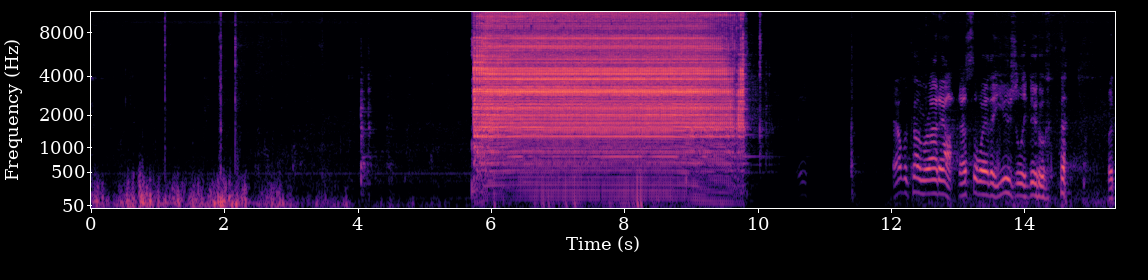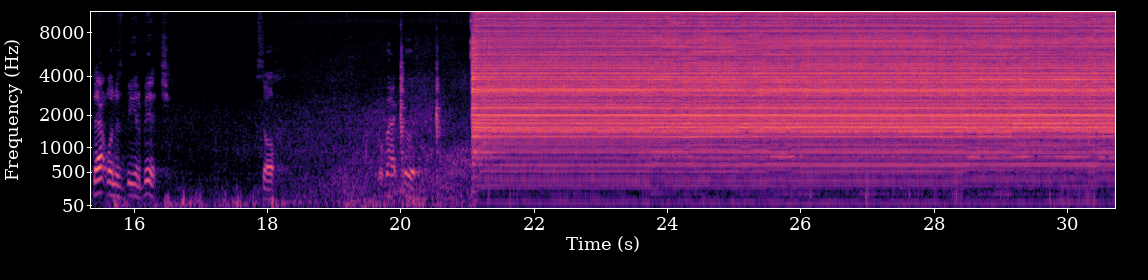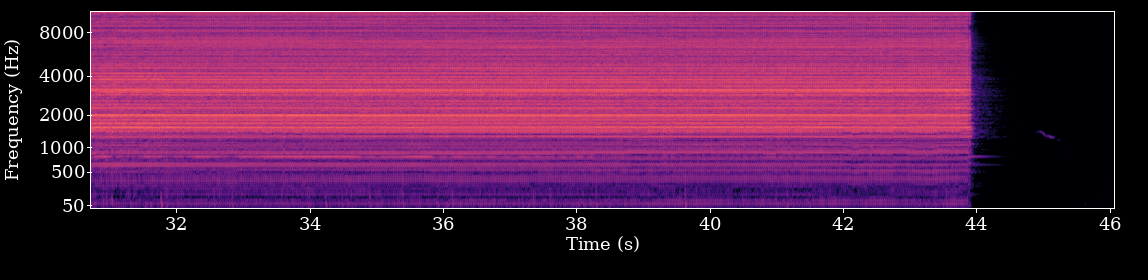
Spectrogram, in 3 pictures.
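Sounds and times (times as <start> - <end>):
pneumatic air hammer rattling: 3.8 - 10.2, 20.0 - 44.2.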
